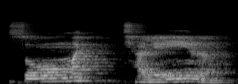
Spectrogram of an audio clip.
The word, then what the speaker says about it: सोमच्छलेन: सोमच्छलेन, सोमच्छलेन आधा च छ, सोमच्छलेन रइया, रइया।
